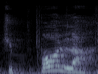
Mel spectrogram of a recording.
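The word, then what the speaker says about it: cipolla: chopped red onion and in Italian it's a Chipola Chipola that's right and uh in Italian it's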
